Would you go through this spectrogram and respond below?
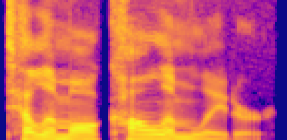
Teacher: The H in him drops out completely. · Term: connected speech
